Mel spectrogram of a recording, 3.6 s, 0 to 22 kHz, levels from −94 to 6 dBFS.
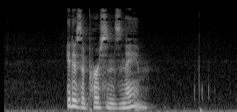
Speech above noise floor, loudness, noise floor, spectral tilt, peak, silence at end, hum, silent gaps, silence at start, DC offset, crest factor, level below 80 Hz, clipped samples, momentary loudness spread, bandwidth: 32 dB; -25 LUFS; -57 dBFS; -5 dB/octave; -10 dBFS; 0.5 s; none; none; 1 s; under 0.1%; 20 dB; -52 dBFS; under 0.1%; 8 LU; 16 kHz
